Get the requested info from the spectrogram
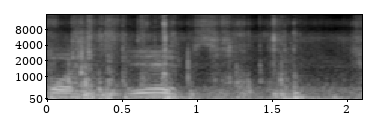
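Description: Hooves of a ram clicking and knocking on a truck's rubber-matted loading ramp as it is led down on a rope, with a low thump about one and a half seconds in.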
